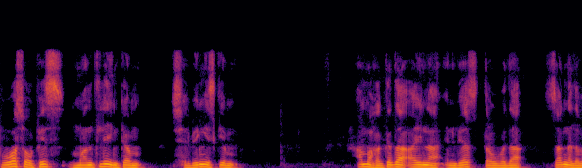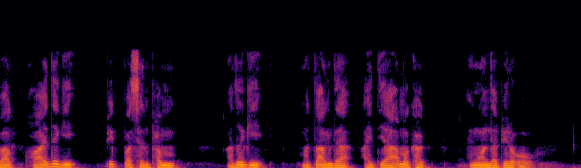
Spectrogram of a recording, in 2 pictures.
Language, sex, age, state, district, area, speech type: Manipuri, male, 45-60, Manipur, Churachandpur, rural, read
